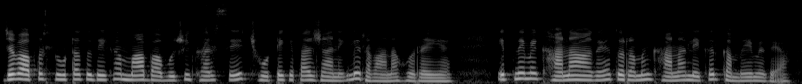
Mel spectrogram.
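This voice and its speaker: A woman narrating a scripted moral family story in an even, steady reading voice. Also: medium pitch, normal speed. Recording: dull lo-fi recording.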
